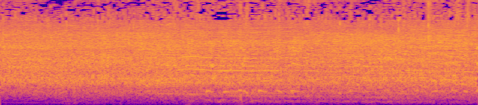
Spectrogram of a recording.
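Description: Steady noise of a large stadium crowd after a touchdown, heard through the TV broadcast, with faint voices mixed in.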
